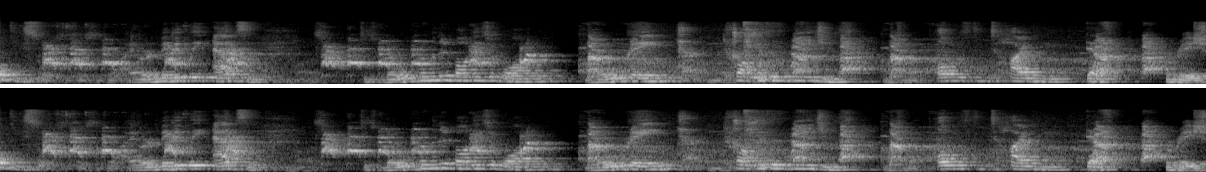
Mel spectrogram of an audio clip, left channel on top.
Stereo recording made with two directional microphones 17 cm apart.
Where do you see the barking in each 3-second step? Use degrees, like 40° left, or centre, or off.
20° right, centre, centre, 20° right.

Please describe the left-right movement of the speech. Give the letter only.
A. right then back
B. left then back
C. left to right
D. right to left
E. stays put
E.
